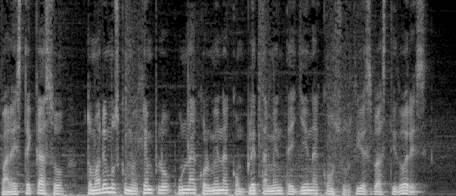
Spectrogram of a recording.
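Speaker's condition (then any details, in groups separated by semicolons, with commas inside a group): No condition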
